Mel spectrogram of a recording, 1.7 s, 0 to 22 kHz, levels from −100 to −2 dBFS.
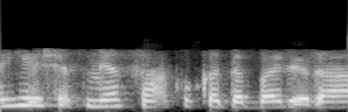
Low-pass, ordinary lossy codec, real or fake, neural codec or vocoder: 5.4 kHz; MP3, 24 kbps; real; none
